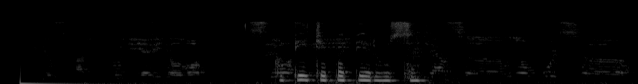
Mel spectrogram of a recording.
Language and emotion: Russian, sad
